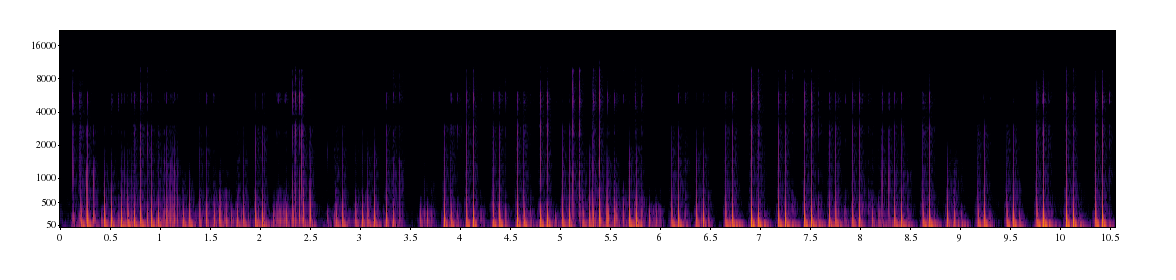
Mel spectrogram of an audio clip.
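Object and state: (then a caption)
Bamboo bowl. A small plastic pick pokes and scratches inside a small, hollow, empty bamboo bowl. The result is a quick, irregular run of dull, low, knocking taps with a light scratchy texture. Each tap dies away almost instantly, with dense clusters at the start and more spaced-out taps later.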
